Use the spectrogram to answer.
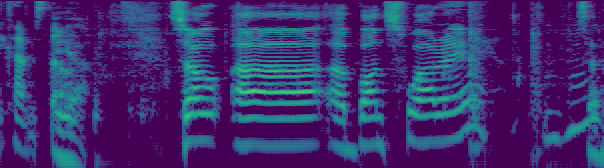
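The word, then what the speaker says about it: bonsoir: know hopefully Darcy comes though yeah so uh bons Suare is that how you say it bons Suare yes oh excellent good evening bons Suare everyone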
